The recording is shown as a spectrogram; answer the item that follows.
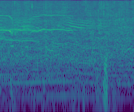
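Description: Jet ski engine running steadily as the craft rides through choppy water, a low even hum over the wash of spray and waves. One brief sharp thump about one and a half seconds in.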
